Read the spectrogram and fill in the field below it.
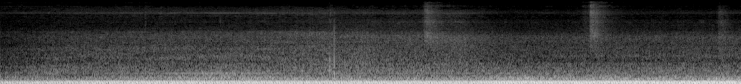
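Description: Trucks queued in a congested port, a steady low engine rumble filling the scene with brief airy hisses of air brakes releasing now and then, no voices.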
